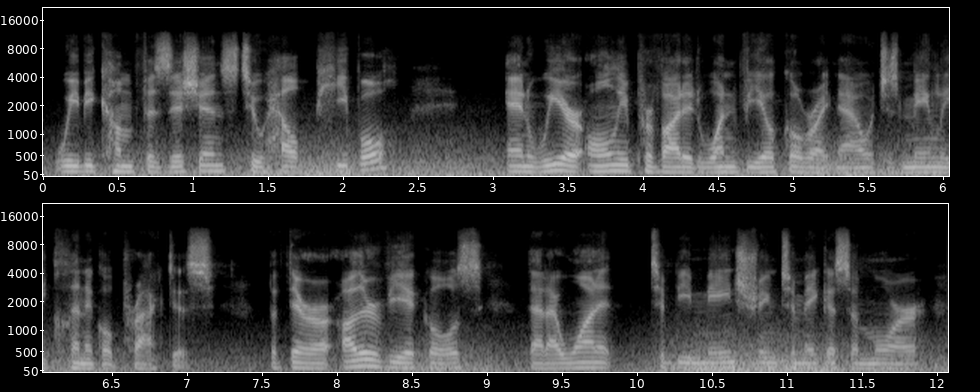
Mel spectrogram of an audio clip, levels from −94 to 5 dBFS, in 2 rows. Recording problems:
wind noise on the microphone; occasional gusts; 15 dB below the speech

